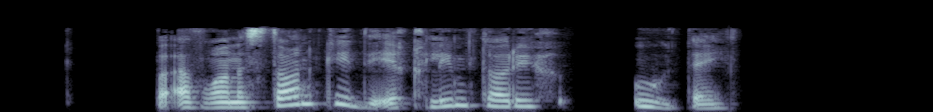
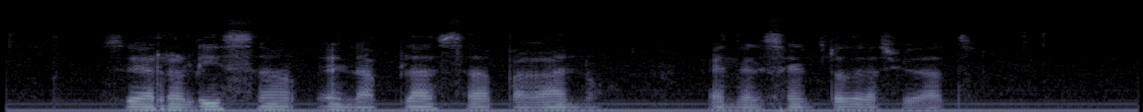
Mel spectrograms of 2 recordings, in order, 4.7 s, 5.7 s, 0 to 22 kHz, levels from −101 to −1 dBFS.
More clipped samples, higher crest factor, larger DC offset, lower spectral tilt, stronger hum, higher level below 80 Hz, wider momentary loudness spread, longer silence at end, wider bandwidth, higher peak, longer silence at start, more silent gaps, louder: neither; about the same, 22 dB vs 20 dB; neither; second, -3 dB/octave vs -6.5 dB/octave; second, none vs 60 Hz at -60 dBFS; second, -80 dBFS vs -60 dBFS; about the same, 15 LU vs 17 LU; first, 1.05 s vs 0 s; second, 8.2 kHz vs 11 kHz; first, -6 dBFS vs -32 dBFS; first, 0.8 s vs 0.05 s; first, 2.89-3.18 s vs none; first, -27 LUFS vs -52 LUFS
